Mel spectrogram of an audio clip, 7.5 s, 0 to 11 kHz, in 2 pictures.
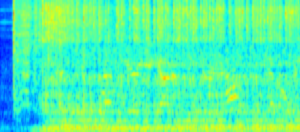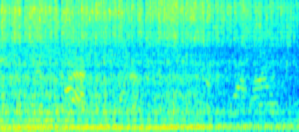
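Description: A 2500hp Toyota Supra engine turns over and catches, then settles into a loud, steady running rumble that continues close by with faint talk underneath.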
